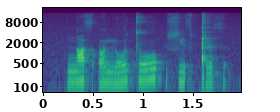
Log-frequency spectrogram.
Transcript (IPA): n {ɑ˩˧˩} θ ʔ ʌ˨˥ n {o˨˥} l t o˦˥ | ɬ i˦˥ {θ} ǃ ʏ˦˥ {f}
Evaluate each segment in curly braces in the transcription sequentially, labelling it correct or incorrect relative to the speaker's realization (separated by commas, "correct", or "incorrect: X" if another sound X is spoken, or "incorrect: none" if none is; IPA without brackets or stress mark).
incorrect: ɑ˦˥, correct, correct, incorrect: θ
